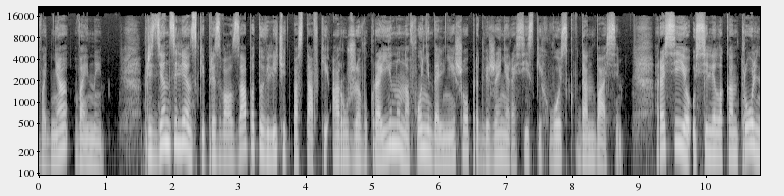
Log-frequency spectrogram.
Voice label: russian; ukraine 100 days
